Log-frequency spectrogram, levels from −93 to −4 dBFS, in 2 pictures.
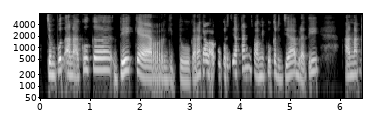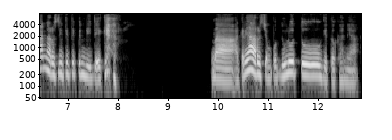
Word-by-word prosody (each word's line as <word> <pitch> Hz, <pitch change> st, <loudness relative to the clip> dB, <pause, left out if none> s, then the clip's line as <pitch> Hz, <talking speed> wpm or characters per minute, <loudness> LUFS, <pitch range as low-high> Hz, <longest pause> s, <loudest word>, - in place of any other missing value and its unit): jemput 210 Hz, +5 st, +4 dB
anakku 275 Hz, -, -1 dB
ke 270 Hz, -1 st, +4 dB, 0.2 s
daycare 165 Hz, -10 st, +4 dB
gitu. 150 Hz, +1 st, -10 dB, 0.2 s
Karena 195 Hz, -, 0 dB
kalau 230 Hz, -2 st, +3 dB
aku -, -, -11 dB
kerja 185 Hz, +4 st, -2 dB
kan 285 Hz, +1 st, -1 dB
suamiku 180 Hz, -, -4 dB
kerja, 170 Hz, +3 st, -2 dB, 0.2 s
berarti -, -, -4 dB, 0.7 s
anak 210 Hz, +2 st, -1 dB
kan 290 Hz, -, -1 dB
harus 200 Hz, -4 st, 0 dB
dititipin 210 Hz, 0 st, -4 dB
di 165 Hz, -, -2 dB
daycare. 165 Hz, -2 st, -2 dB, 1.8 s
Nah, 145 Hz, -2 st, 0 dB
akhirnya 260 Hz, +3 st, +4 dB
harus 205 Hz, -2 st, +2 dB
jemput 160 Hz, -1 st, -7 dB
dulu 205 Hz, +5 st, +2 dB
tuh, 185 Hz, -3 st, +3 dB
gitu 140 Hz, -1 st, -7 dB
kan 140 Hz, 0 st, -11 dB
ya. 130 Hz, -1 st, -9 dB
190 Hz, 130 wpm, -24 LUFS, 160-220 Hz, 1.8 s, jemput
